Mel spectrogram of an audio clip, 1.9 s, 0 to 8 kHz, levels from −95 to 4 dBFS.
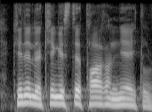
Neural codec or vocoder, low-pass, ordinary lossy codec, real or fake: none; 7.2 kHz; none; real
